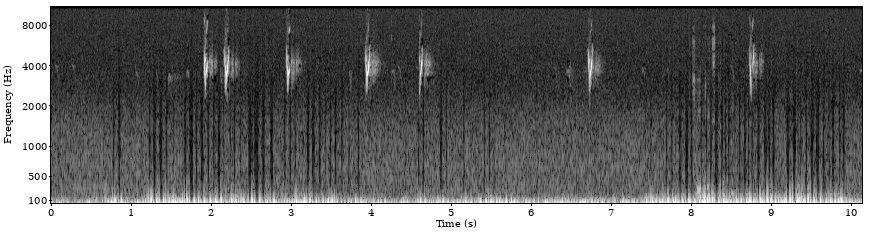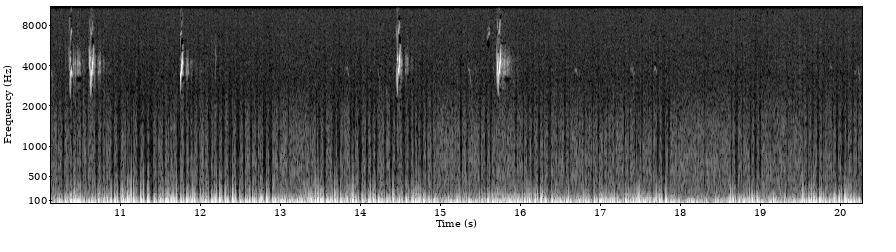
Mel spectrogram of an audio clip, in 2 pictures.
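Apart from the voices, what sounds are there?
wild birds calling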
